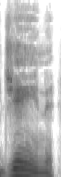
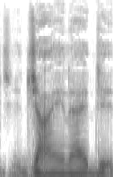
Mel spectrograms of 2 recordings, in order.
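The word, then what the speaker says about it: Jain: Giant Jane. I said giant. It's definitely Jane or I don't know how to pronounce it.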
